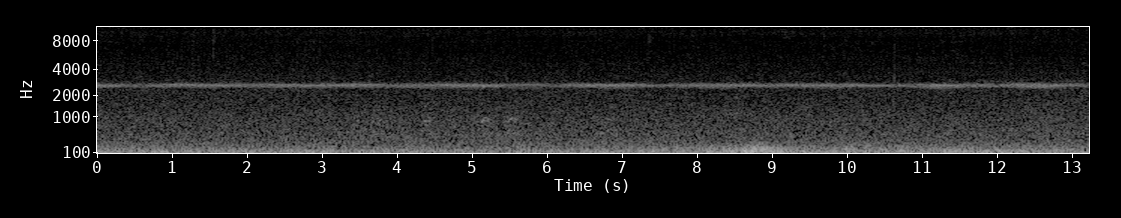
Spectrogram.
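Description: A cricket keeps up a steady, high-pitched trill under heavy rain and a roll of thunder.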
